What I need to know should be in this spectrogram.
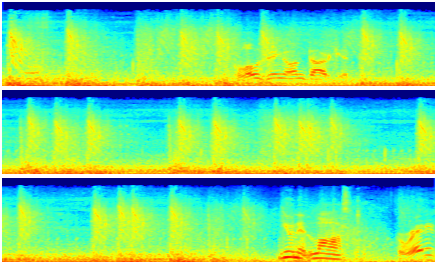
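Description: A low rumble of battle runs on steadily.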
